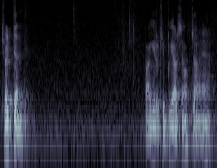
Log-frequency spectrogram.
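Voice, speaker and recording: A man's voice: on the low side, moderate pace, dark tone, poor audio. A male pastor preaching a meditation sermon, earnest, putting rhetorical questions to his listeners. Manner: earnest, asks the congregation rhetorical questions, acts out quotes.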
